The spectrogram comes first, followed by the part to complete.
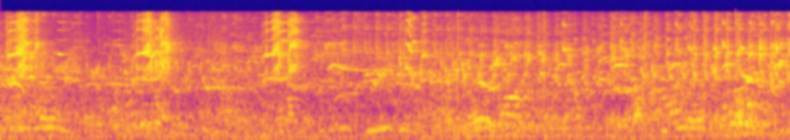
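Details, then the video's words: Clear, long konslet song of a lovebird: rapid high twittering with loud scratchy bursts at first, then a continuous run of thin chirps and trills. "KICAUAN LOVE BIRD KONSLET RUN MAN GACOR ‼️ JERNIH DAN PANJANG ‼️"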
